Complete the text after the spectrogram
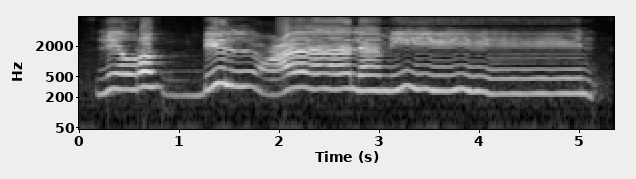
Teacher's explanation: لرب با کو جب ہم نے لام سے ملایا تو یہاں قلقلے کی آواز پیدا نہیں ہونی چاہیے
